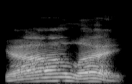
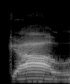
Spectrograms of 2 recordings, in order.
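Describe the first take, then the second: First: Gale drawn out as gah-lay; Gale, two syllables rising then falling; Gale, stretched and higher. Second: Gale said as one syllable, gahl; Gale, short with a low fall; Gale, clipped to one syllable. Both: Shown as a demonstration. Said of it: "make 'em say it".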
